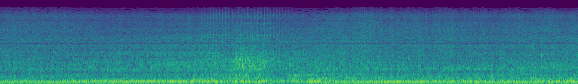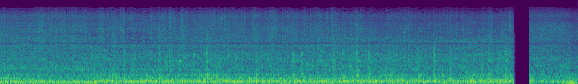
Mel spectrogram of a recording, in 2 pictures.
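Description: Off-road vehicle's engine running steadily as it drives slowly, heard from inside the cab. The sound drops out briefly near the end.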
